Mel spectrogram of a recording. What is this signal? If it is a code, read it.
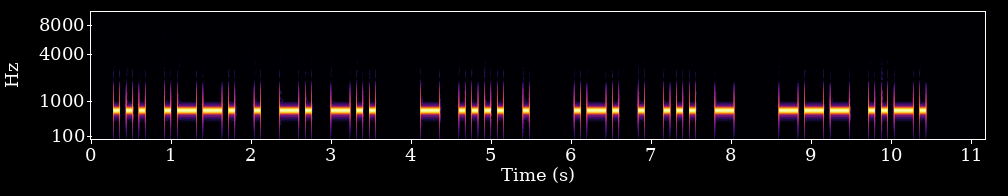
Morse code, heard as a keyed tone, about 14 wpm, 700 Hz. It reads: SPEND THE REST OF
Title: Sets of 5 Words Encore2 15wpm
